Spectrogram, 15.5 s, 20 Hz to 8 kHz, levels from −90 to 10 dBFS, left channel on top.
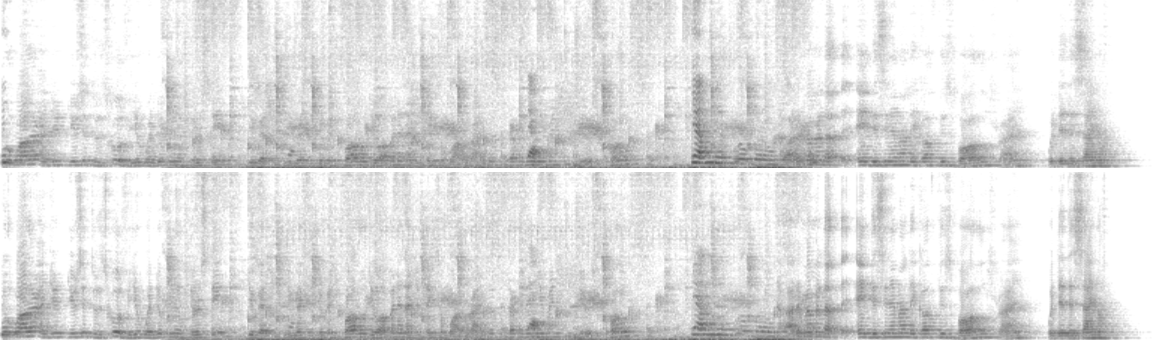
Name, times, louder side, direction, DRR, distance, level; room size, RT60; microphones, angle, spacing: voice 1, 0.0-3.0 3.3-8.4 10.3-13.6 14.0-14.7, right 2 dB, 55° right, 2 dB, 0.6 m, -41 dB
sound 1, 2.1-10.8, left 1 dB, 30° left, 0.7 m, -45 dB
Bird vocalization bird call bird song, 3.3-10.6, equal, 10° right, 0.3 m, -38 dB
voice 2, 9.2-10.9, left 5 dB, 70° left, 8 dB, 0.3 m, -35 dB
2.5 x 2.2 x 3.6 m, 0.75 s
head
